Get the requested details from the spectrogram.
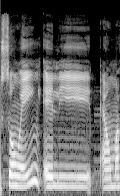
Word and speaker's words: Samhain: A roda do ano ela rege essa festividade e o Soen, né, que se escreve Samhain, seria a festividade localizada no dia 31 de outubro, que é o Dia das Bruxas.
